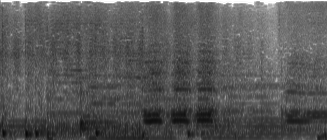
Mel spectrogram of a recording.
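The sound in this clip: A train rolls with a low, steady rumble while a few short whistle tones sound over it. It is used as a sound effect, and no voices are heard.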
